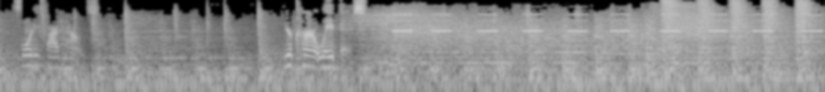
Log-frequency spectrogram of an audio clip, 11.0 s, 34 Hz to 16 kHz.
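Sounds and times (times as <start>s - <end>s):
drum-heavy suspense music: 0.0s - 11.0s
high electronic beeps: 5.2s - 11.0s.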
